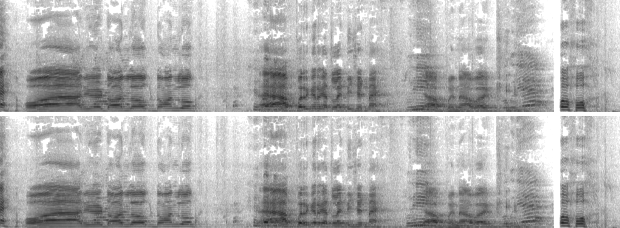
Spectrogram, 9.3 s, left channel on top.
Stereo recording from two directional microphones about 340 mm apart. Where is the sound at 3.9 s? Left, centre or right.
Centre.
